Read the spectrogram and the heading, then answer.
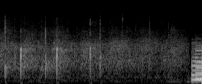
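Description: Audience applause as a performer gets started on a tribute song: a steady wash of many hands clapping with a few sharper individual claps popping out, fairly soft, then abruptly cut off by a loud, buzzy tonal sound at the end.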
